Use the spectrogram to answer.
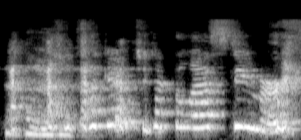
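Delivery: high, laughing mock disbelief; a laughing shopper outraged the last steamer is gone; mock outrage. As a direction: squeal it like you were robbed of the steamer. Mock outrage over lost steamer.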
